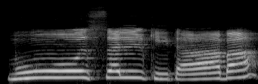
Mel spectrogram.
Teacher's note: منہ میں واو ساکن پیچھے پیش واو مدہ کا قاعدہ جاری ہو رہا ہے، ایک الف کے برابر لمبا کریں گے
